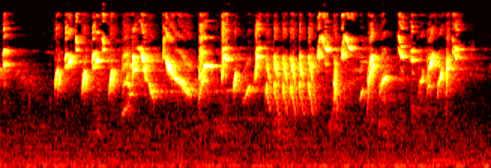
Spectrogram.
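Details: Competition goldfinch, subspecies balcanica, singing a rapid unbroken run of sweet twittered notes mixed with slurred downward whistles and short dry rattles.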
